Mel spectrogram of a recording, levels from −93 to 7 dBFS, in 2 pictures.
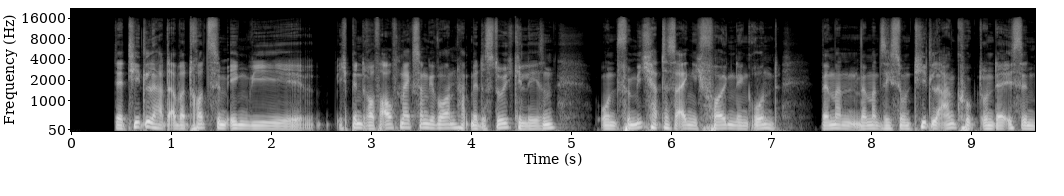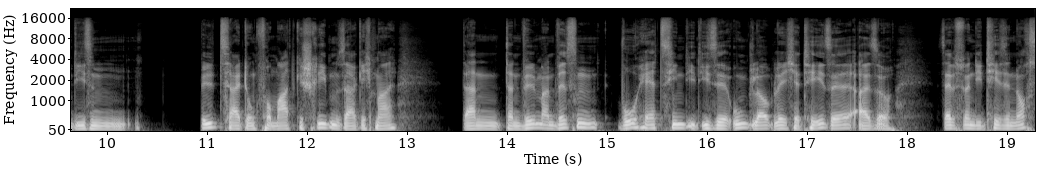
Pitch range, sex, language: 95-110 Hz, male, German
